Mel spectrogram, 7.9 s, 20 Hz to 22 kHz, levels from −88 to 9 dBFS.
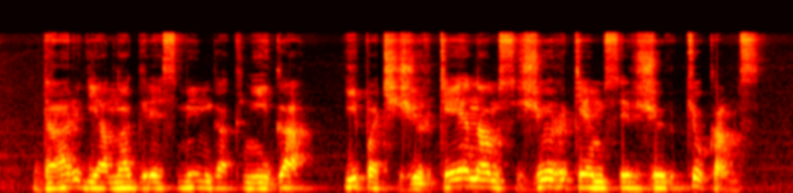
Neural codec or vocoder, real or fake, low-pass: vocoder, 24 kHz, 100 mel bands, Vocos; fake; 10.8 kHz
